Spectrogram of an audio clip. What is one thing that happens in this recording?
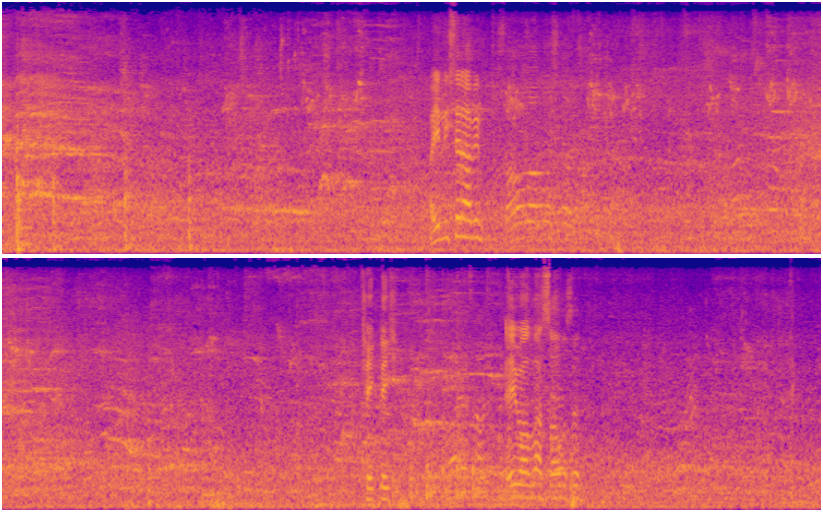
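Many small birds chirp and twitter throughout.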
